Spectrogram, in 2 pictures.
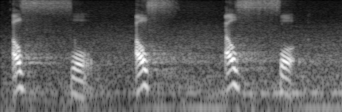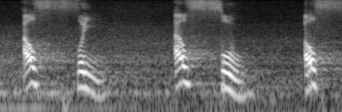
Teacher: Untuk memudahkan pengucapan huruf sa, Perhatikan sifat as-safir yang dimiliki oleh huruf sha, yaitu suara tambahan yang terdengar menyerupai dengan suara angsa.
